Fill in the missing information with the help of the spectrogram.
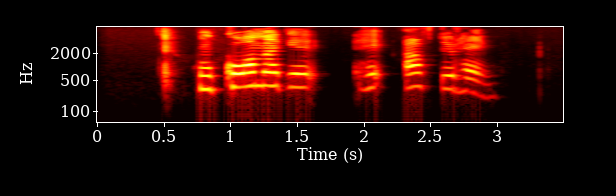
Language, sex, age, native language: Icelandic, female, 8, Icelandic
